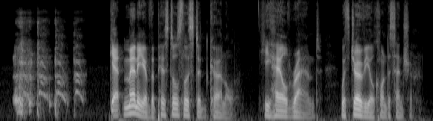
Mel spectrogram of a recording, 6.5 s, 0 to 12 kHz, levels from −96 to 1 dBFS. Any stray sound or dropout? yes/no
yes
